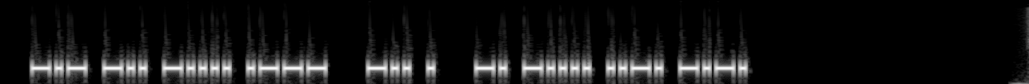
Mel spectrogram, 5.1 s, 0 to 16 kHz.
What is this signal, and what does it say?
Morse code, heard as a keyed tone, about 37 wpm, 690 Hz. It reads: KD6J DE N6FC
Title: USA Callsign DE Callsign - 4 Characters - 40wpm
